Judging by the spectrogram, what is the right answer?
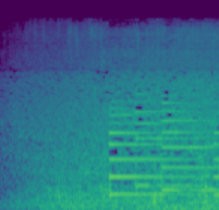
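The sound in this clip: Rain falling makes a soft, steady hiss that swells gradually louder, then music with sustained tones joins in about halfway and plays over it.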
